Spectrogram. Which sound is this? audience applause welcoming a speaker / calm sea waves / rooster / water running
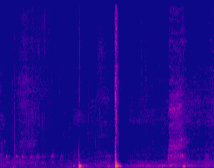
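rooster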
